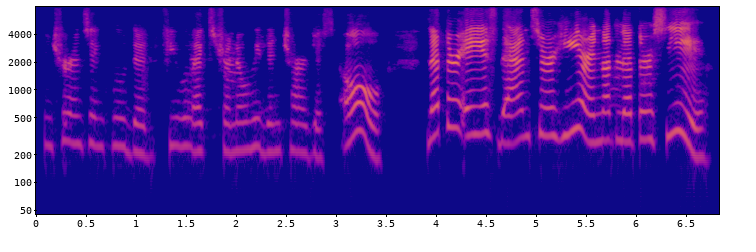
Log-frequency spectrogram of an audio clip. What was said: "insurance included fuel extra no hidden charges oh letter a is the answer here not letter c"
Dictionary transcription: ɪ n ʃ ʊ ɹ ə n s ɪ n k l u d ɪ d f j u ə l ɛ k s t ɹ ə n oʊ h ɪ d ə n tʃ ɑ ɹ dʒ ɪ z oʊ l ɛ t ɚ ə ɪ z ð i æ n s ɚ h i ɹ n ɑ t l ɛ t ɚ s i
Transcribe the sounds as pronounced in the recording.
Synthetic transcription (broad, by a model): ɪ n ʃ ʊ ɹ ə n s ɪ n k l u d ɪ d f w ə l ɛ k s t ɹ ə n oʊ h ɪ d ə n tʃ ɑ ɹ dʒ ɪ s oʊ l ɛ t ɚ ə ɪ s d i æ n s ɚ h i ɹ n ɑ t l ɛ t ɚ s i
